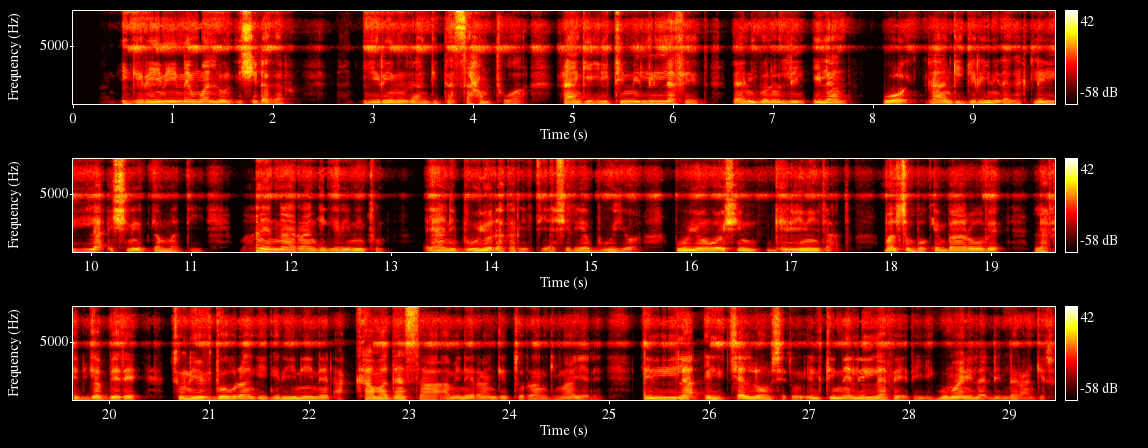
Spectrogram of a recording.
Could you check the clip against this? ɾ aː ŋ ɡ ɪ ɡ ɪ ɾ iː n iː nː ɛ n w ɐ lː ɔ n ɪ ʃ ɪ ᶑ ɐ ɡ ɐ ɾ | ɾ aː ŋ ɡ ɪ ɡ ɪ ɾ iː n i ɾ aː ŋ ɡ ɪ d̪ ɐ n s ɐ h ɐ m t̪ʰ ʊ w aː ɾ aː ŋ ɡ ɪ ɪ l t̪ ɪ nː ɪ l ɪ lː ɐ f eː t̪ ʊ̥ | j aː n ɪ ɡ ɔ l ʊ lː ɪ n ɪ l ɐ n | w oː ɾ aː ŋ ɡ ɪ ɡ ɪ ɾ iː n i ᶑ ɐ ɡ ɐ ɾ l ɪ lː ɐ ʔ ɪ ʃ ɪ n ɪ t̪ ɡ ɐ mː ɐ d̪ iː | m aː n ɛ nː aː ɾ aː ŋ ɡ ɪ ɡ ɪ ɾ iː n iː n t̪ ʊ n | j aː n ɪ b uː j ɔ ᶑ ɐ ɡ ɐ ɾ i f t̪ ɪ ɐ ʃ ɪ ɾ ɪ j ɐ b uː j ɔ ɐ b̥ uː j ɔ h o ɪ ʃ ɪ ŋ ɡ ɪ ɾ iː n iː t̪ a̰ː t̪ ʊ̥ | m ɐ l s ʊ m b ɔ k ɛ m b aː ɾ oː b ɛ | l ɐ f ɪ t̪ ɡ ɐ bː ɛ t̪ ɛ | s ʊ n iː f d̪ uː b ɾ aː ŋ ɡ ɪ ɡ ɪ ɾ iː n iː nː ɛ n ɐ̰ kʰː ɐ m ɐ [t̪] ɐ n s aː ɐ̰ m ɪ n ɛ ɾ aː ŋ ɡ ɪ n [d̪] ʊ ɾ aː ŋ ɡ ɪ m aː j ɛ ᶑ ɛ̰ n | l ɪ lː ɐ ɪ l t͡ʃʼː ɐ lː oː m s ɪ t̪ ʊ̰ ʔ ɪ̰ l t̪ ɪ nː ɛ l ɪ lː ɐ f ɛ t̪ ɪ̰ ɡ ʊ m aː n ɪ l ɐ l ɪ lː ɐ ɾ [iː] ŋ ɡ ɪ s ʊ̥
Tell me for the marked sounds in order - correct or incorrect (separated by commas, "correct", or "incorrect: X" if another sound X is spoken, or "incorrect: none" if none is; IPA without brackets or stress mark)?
incorrect: d̪, incorrect: t̪, incorrect: aː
